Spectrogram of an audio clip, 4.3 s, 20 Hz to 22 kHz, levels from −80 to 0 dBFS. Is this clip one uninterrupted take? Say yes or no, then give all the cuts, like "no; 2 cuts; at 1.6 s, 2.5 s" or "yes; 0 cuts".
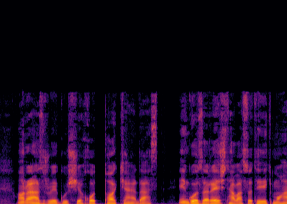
yes; 0 cuts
